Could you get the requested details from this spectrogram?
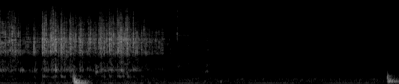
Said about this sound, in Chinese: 有那个冰块最多那个声音， 对啊，很夸张哎。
